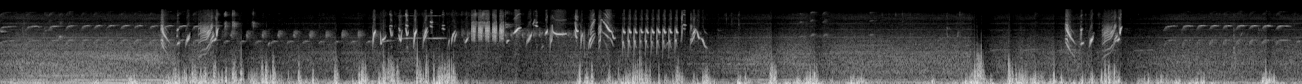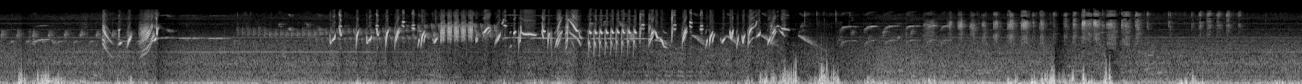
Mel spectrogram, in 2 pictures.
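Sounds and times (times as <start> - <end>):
low rumbling noise: 0.0 - 19.6
birds chirping and singing: 0.0 - 25.6.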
